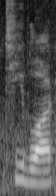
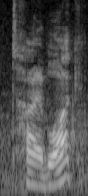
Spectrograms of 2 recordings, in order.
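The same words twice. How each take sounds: First: The first vowel is an 'ee' sound. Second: The first vowel is not an 'ee' sound. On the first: The speaker calls it right. "it is pronounced Tibloc, ... Think of the French word for small, petit" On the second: The speaker calls it wrong. "not Tibloc"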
